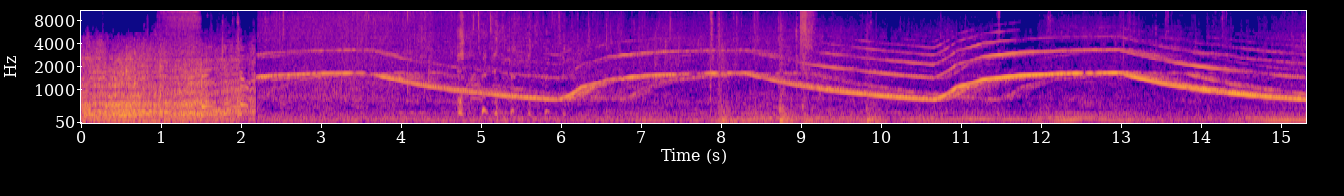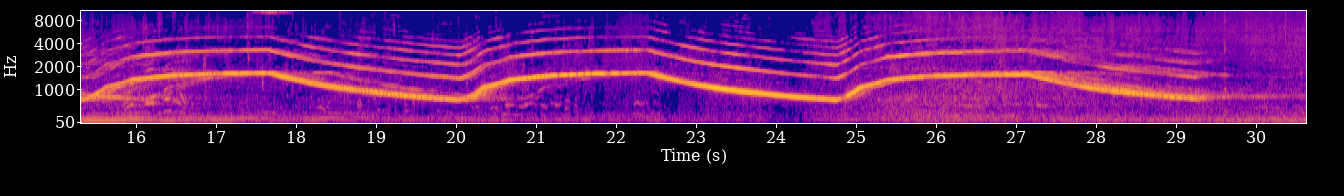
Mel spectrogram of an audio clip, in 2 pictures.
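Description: An emergency-vehicle siren wails in slow, even cycles. Each cycle climbs quickly, holds at the top, then slides down over a few seconds, about six times in all. It starts about two seconds in, after a burst of dense noise, and stops just before the end.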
